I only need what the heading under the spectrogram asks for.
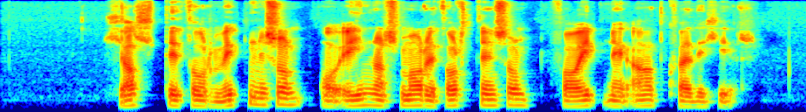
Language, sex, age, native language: Icelandic, male, 17, Icelandic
